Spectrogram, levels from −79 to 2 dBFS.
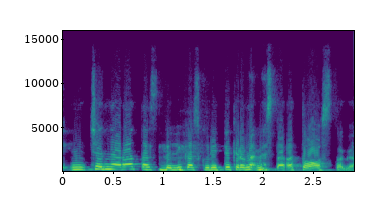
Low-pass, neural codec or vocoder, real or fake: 14.4 kHz; none; real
